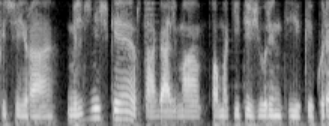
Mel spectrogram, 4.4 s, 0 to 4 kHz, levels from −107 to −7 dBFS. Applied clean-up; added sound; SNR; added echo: neural mask model DeepFilterNet 3.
